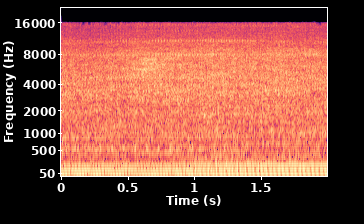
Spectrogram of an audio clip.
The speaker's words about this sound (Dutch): Ik moet even aan de kant, Dan komt hier een autootje voorbij. Nou ja, autootje. is een soort uh, eh, shovel iets. ding met, eh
